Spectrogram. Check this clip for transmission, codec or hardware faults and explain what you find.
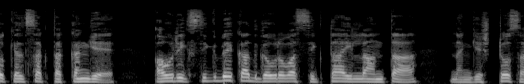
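The clip carries AAC compression damage from start to finish. The speech sounds dull and smeared, with a fizzy, warbling edge on sibilants. That fits likely AAC-LC coding at a low bitrate near 32 kbps, quantising coarsely. A spectrogram shows nothing above 14 kHz.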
